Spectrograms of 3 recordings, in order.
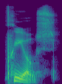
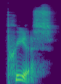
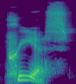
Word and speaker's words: Prius: It's not pronounced Prius. Prius. Toyota Prius. It's pronounced Toyota Prius. Use the short uh sound like cup and up. Us. Not o, but us. Relax. Us. Prius.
